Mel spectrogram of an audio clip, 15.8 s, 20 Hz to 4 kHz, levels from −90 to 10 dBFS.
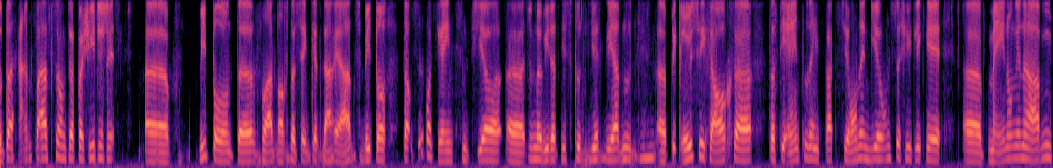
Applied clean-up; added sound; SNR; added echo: neural diffusion model UNIVERSE++.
